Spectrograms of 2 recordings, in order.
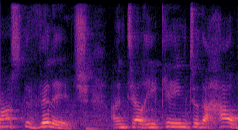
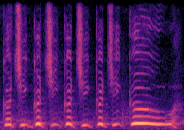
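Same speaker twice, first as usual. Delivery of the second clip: high coo building to a loud final goo; comforting baby talk; 8 semitones higher, 5 dB louder than usual. Acted. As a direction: coo playfully, louder as you go. Chief soothing baby again.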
